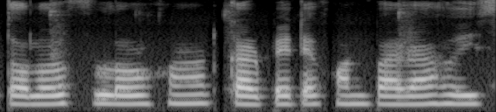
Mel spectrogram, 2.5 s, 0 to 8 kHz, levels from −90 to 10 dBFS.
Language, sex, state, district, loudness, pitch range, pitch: Assamese, female, Assam, Kamrup Metropolitan, -18 LUFS, 220-230 Hz, 225 Hz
